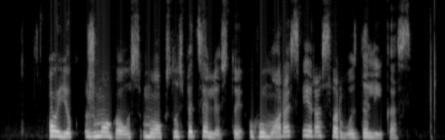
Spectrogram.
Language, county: Lithuanian, Kaunas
